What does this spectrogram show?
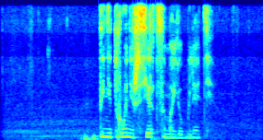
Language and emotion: Russian, angry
